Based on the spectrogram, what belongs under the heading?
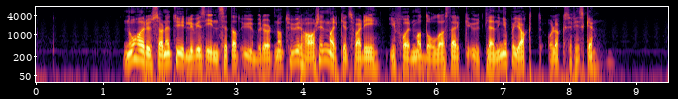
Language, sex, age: Norwegian, male, 47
